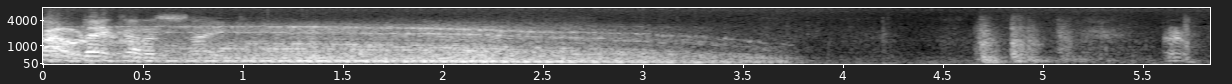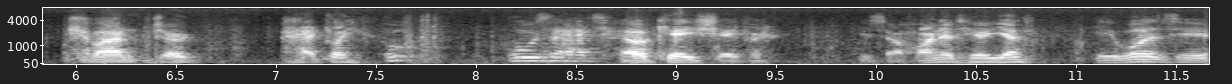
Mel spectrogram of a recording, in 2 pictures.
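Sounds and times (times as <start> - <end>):
car engine roaring: 0.0 - 3.8
speech: 0.2 - 1.6, 6.1 - 11.6.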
